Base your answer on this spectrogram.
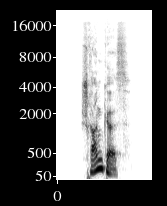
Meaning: genitive singular of Schrank
- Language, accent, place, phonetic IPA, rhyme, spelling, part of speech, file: German, Germany, Berlin, [ˈʃʁaŋkəs], -aŋkəs, Schrankes, noun, De-Schrankes.ogg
